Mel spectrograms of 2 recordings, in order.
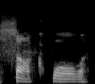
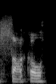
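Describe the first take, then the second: First: It is said with a 'kw' sound. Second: It is said without a 'kw' sound. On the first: The speaker says it this way. "I pronounce the Q" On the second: Other people say it this way. "I know people that say sockle"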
